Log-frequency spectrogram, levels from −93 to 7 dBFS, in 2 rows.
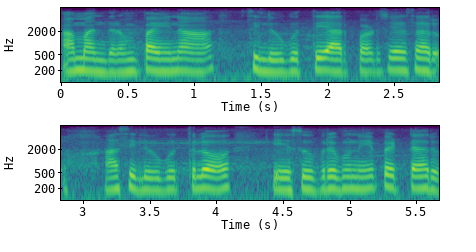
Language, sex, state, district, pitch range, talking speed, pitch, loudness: Telugu, female, Andhra Pradesh, Krishna, 185-200 Hz, 150 wpm, 195 Hz, -18 LUFS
